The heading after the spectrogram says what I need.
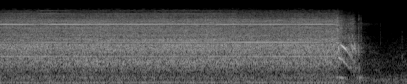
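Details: Ridgid R86211 18V Octane impact wrench with an intermittent slow-speed fault, here on a new battery: a steady high-pitched whir holds constant speed for over three seconds, then winds down cleanly; it is running normally at full speed.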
